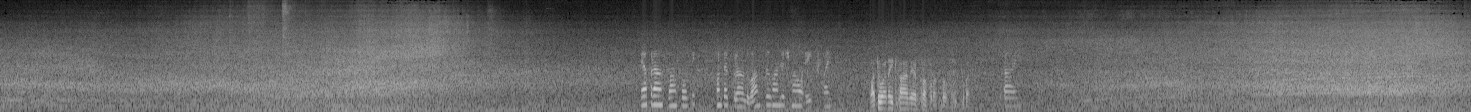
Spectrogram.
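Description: A jet airliner's engines roar steadily as the plane taxis, with the noise swelling and easing.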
